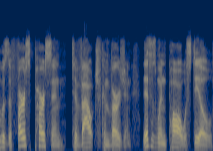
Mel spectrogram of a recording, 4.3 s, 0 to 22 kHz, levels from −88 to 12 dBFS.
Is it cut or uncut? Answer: cut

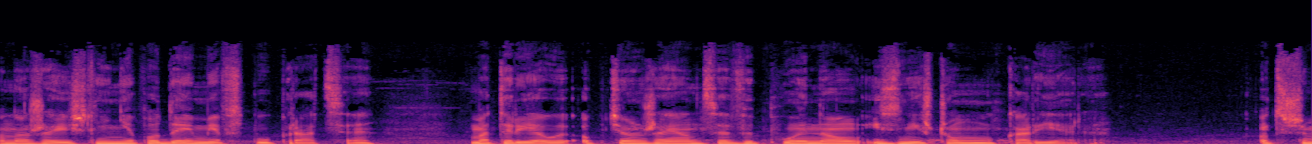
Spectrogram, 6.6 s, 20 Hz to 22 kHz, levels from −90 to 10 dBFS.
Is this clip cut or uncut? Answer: uncut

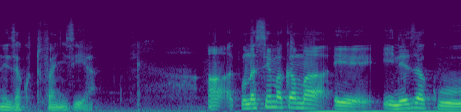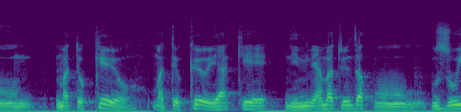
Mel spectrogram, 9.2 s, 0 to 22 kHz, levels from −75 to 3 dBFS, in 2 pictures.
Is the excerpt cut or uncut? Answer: uncut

